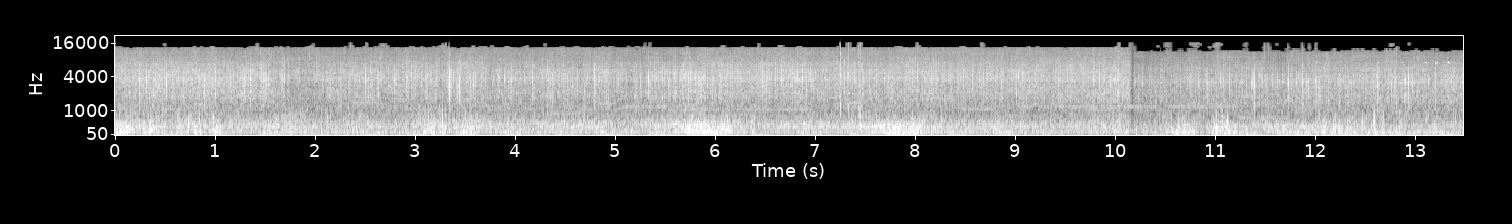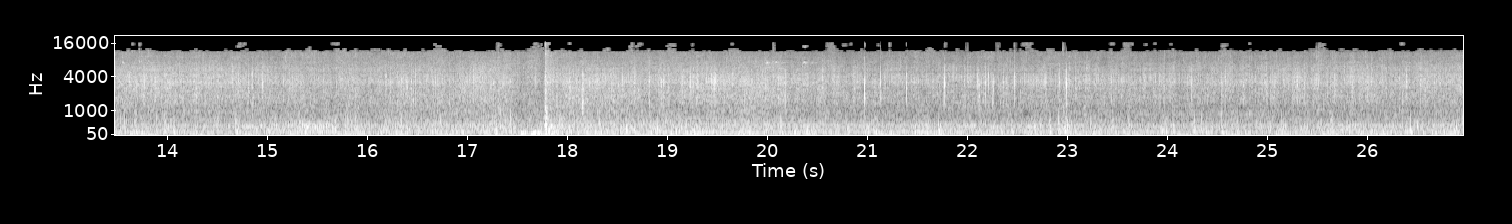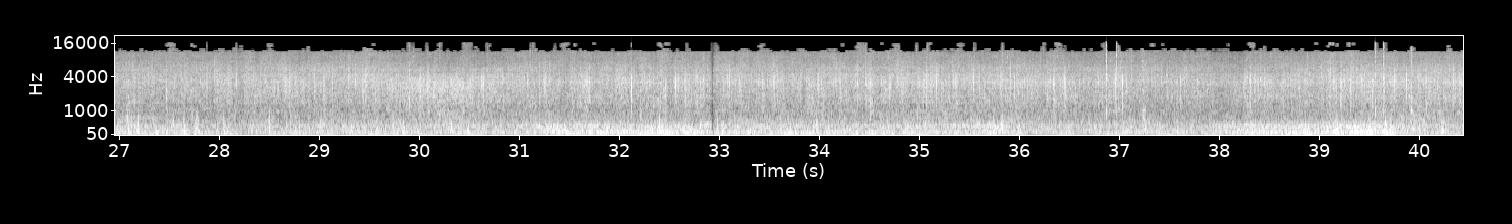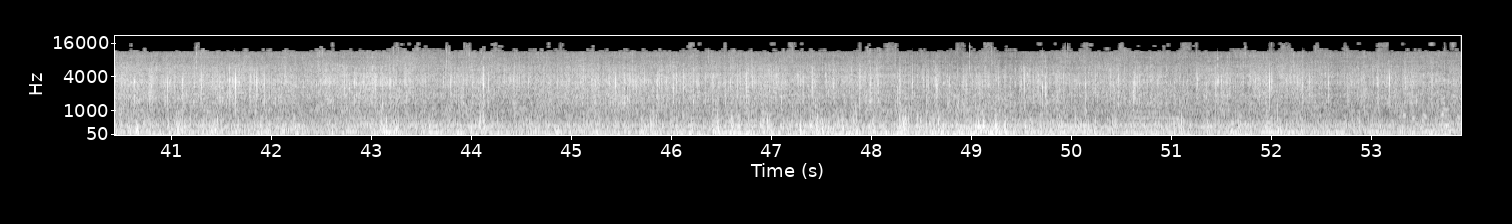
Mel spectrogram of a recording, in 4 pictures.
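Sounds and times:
bicycle tyres crunching over gravel: 0.0s - 53.9s.

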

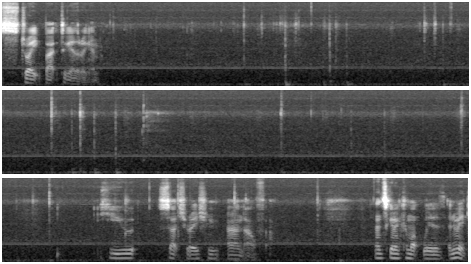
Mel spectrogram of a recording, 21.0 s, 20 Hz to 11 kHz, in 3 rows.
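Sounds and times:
faint electrical hum: 0.0s - 21.0s
mouse and keyboard clicking: 6.2s - 6.8s.

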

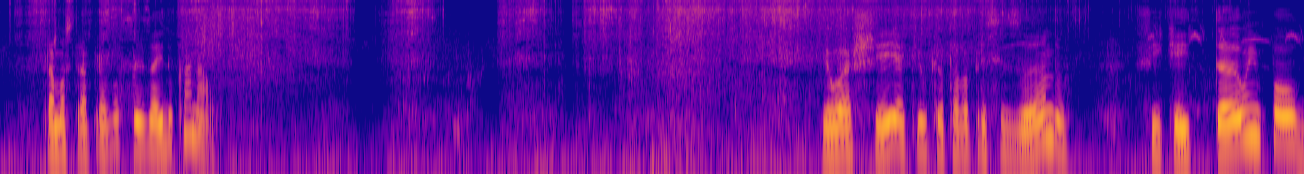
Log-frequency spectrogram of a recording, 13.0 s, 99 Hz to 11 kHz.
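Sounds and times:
seashells clinking and crunching: 0.0s - 12.2s.

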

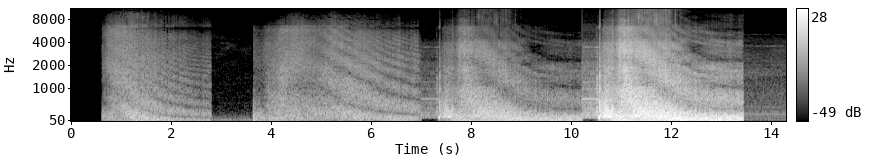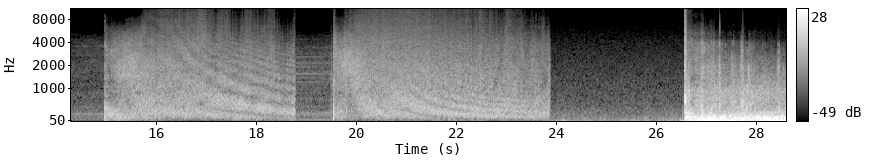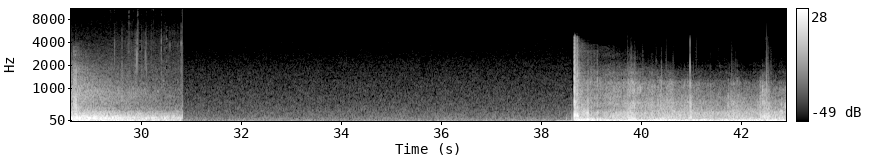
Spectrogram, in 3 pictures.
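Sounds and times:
rocket motors firing: 3.6s - 13.5s, 14.9s - 18.8s, 19.4s - 23.9s, 26.5s - 30.8s.

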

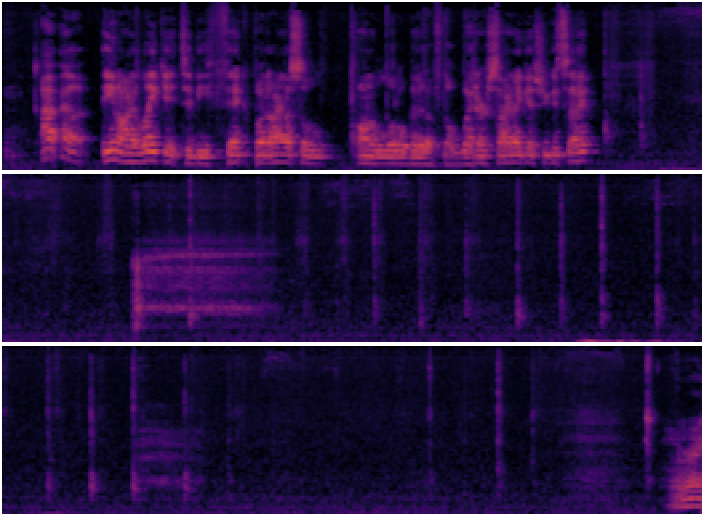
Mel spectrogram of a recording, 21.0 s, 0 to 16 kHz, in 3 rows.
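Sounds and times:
shaving brush brushing: 9.5s - 13.1s.

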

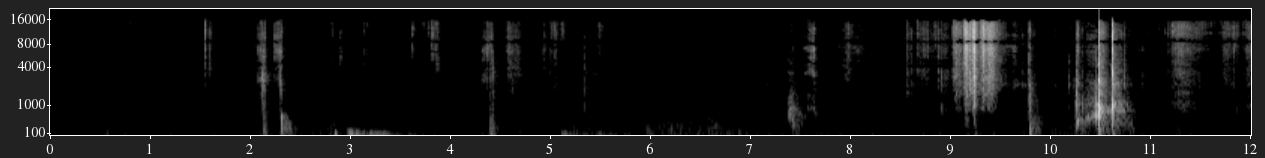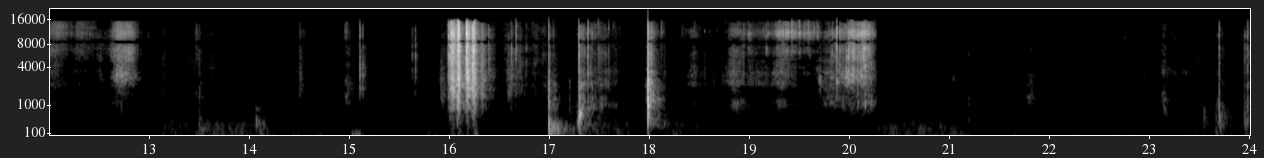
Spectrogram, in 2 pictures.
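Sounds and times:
plastic containers clicking and rattling: 16.0s - 18.2s.

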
